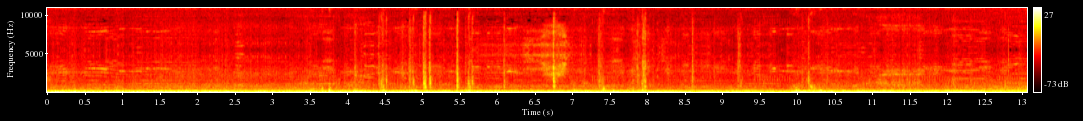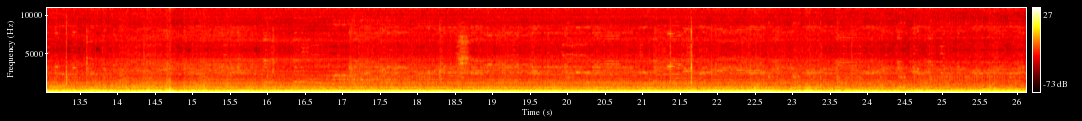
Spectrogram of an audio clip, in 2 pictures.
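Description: Steady low rumble of a car's engine and tyres, heard from inside the cabin while driving. A cluster of sharp clicks comes between about four and eight seconds in.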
